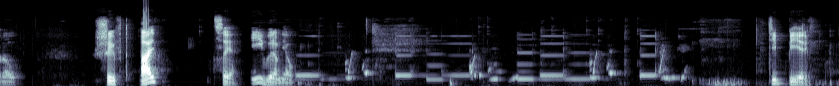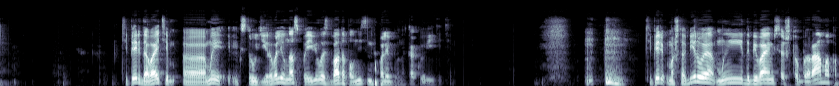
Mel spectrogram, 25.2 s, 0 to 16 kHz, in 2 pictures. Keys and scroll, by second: 13.4 s, 14.2 z, 20.6 a, 24.9 c.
